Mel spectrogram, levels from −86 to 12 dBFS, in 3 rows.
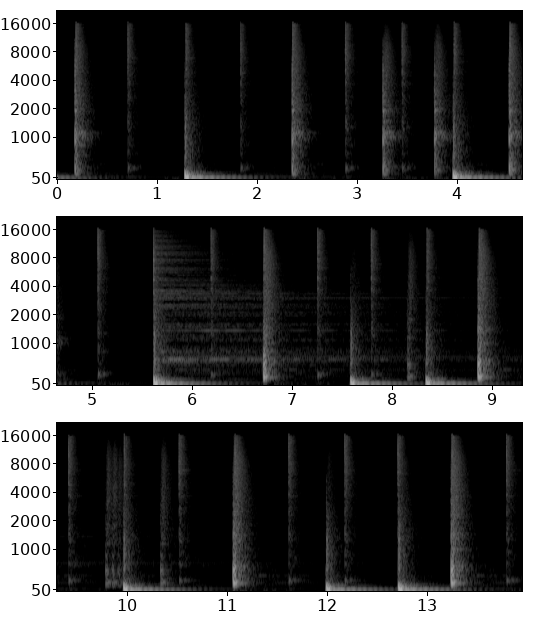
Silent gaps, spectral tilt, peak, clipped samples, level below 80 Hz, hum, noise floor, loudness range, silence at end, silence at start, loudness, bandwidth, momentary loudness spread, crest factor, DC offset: none; -5 dB/octave; -14 dBFS; under 0.1%; -38 dBFS; none; -74 dBFS; 4 LU; 0.1 s; 0.05 s; -39 LUFS; 16.5 kHz; 18 LU; 24 dB; under 0.1%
